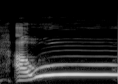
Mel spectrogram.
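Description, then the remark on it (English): A person's voice imitates a wolf howl as a cheer for the T-Wolves NBA team: a brief rising 'awoo' that quickly levels into a steady, sustained tone for about a second, loud. “Actually gave us a woo.”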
